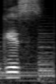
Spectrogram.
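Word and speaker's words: guess: যেমন গেস, ইউ কিন্তু এখানে বোঝা যাচ্ছে না।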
